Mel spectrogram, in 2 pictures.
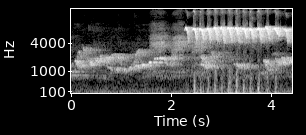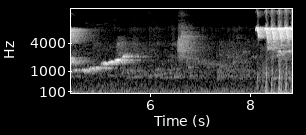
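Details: Cinereous tit song used to stimulate other birds to sing: a loud, very high rapid trill of repeated sharp notes, about three to four per second, with lower warbling and whistled phrases from other birds around it.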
